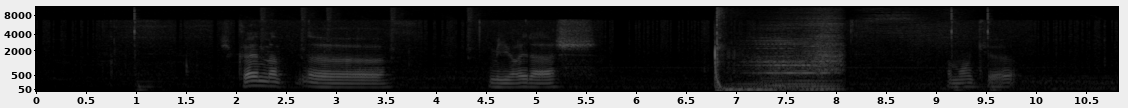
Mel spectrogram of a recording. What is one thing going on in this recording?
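Game menu sounds chime and whoosh as selections change.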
